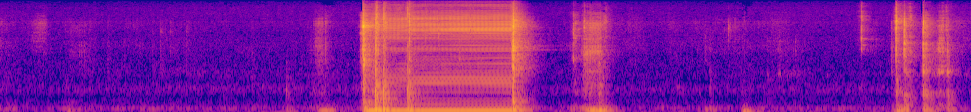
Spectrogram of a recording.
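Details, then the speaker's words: Spot welder on cleaned contact spot: one deep mains hum burst about a second, steady and even with small crackle at contact from imperfect first contact; good penetration, normal spot weld. "that sounded good. So it looks like we've got good penetration there."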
